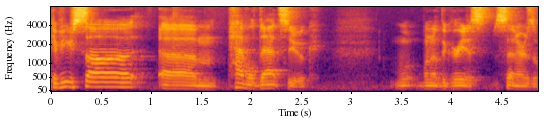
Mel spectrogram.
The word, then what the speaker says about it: Datsyuk: But if you saw his last name, you would have no idea how to say it. – Mm. – It's Datsyuk. So you think Datsyuk? – But it's Datsyuk.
